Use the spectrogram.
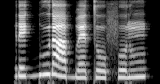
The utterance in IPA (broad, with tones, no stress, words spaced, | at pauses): ɾe˧ɡ͡bu˦ ɾa˧ bɛ˨to˨fo˧ɾũ˦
